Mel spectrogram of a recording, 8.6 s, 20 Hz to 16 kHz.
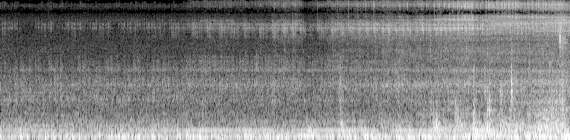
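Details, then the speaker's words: Nearly 20-year-old Hornby model locomotive running on the track: a soft, even motor hum with a faint buzz and light rhythmic track clicks; the motor is noisy but runs smoothly. "can hear how noisy it is there but it runs fine you know it's pretty good pleased with this one considering it's nearly 20 years old"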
